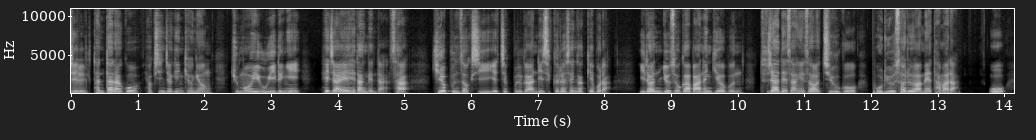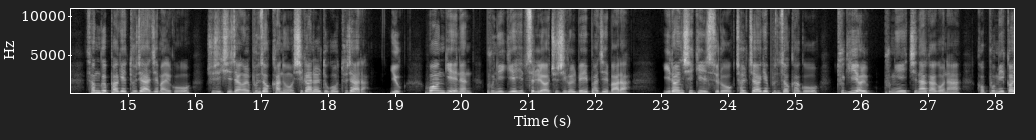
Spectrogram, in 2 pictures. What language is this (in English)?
Korean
